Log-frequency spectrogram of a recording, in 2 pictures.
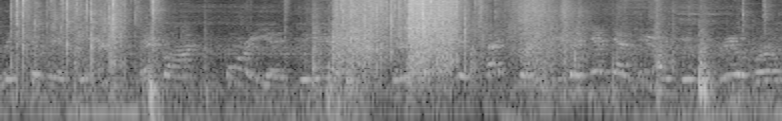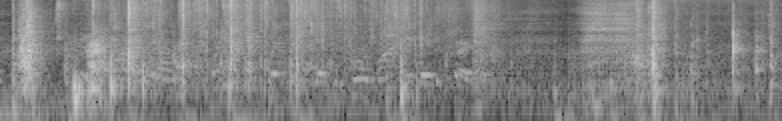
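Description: Plastic wrapping crinkles and tears as it is pulled off a box.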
